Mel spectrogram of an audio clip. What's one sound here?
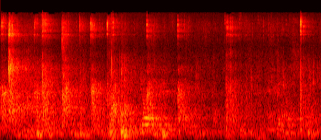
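Table tennis balls bounce on a hard floor.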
